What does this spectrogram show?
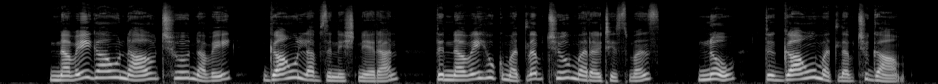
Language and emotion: Kashmiri, neutral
